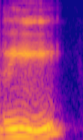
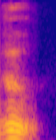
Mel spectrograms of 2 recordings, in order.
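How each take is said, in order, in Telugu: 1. ఈ అక్షరం 'e' అచ్చుతో ముగుస్తుంది. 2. ఈ అక్షరం 'u' అచ్చుతో ముగుస్తుంది. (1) "In North India, we say re" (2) "in Sanskrit pronunciation we go with the ru"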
